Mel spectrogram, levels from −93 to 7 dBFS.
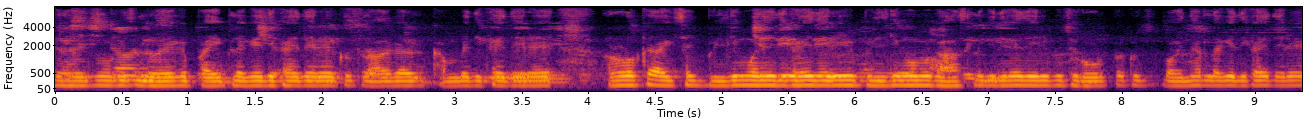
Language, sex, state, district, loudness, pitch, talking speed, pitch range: Hindi, male, Andhra Pradesh, Guntur, -15 LUFS, 130 Hz, 275 wpm, 125-130 Hz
